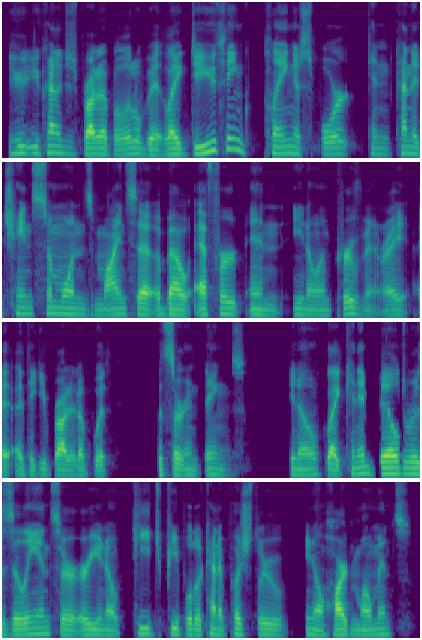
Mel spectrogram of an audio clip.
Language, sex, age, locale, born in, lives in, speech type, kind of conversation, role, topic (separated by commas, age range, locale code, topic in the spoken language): English, male, 20-24, en-US, United States, United States, conversation, podcast, host, How can being involved in sports shape different aspects of your everyday life?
